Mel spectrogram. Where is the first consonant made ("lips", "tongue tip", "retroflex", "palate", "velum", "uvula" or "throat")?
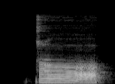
uvula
